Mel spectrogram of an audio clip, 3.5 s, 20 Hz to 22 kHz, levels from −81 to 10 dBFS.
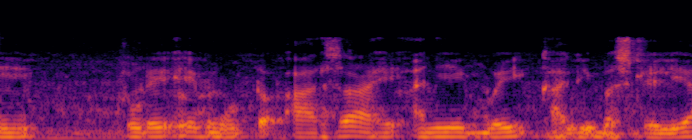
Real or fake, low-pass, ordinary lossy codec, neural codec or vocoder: fake; 7.2 kHz; none; codec, 16 kHz, 16 kbps, FunCodec, trained on LibriTTS, 50 frames a second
